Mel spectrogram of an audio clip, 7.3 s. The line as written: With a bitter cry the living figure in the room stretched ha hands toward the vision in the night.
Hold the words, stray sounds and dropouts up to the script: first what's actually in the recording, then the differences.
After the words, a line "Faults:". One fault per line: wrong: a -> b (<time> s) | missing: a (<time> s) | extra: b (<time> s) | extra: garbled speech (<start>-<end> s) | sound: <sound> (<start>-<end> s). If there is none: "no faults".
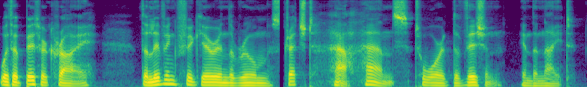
With a bitter cry the living figure in the room stretched ha hands toward the vision in the night.
Faults:
sound: dropout (3.5-3.6 s)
